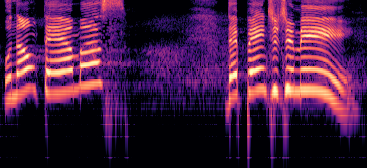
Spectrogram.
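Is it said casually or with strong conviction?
strong conviction. It is said with strong conviction.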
